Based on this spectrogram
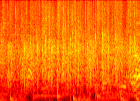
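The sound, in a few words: audience applause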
